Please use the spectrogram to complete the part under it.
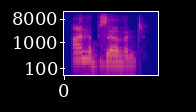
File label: "unobservant", Indian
